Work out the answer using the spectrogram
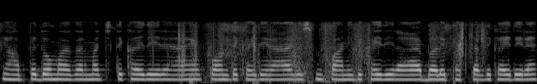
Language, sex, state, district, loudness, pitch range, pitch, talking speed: Hindi, female, Bihar, Begusarai, -29 LUFS, 225-230 Hz, 230 Hz, 280 wpm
